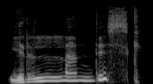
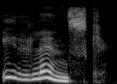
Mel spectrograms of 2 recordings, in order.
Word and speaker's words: irländsk: Irlandisk? Nästan, almost. Jag är irländsk. Irländsk, okay. Jag är irländsk.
